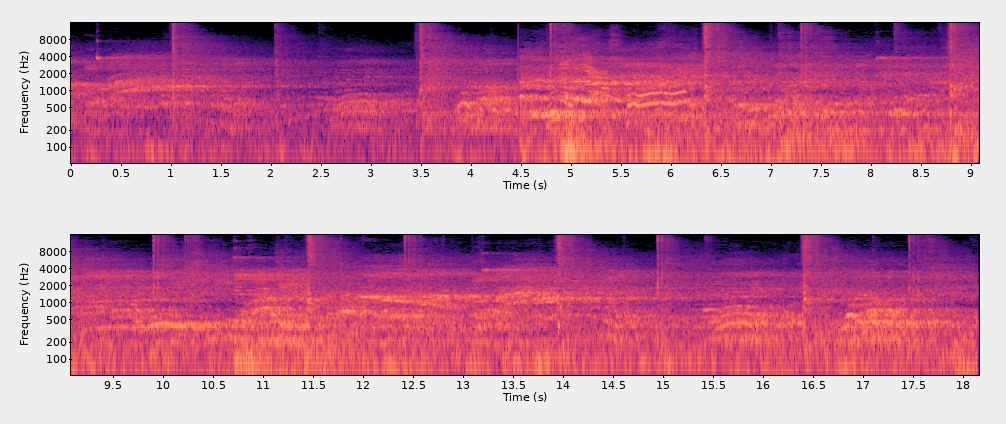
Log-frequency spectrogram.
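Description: A racket strikes a shuttlecock with sharp pops in an echoing hall.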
